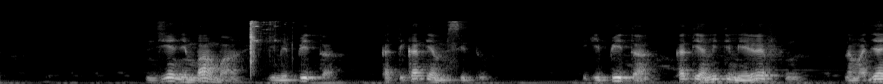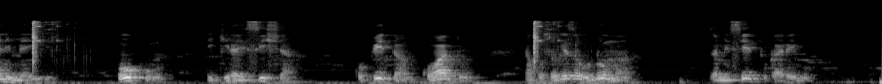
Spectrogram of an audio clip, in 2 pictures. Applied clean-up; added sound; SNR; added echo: none; Shatter; 8 dB; none.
